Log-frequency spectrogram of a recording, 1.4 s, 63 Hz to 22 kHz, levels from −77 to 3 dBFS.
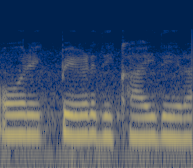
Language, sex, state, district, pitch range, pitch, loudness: Hindi, female, Uttar Pradesh, Hamirpur, 185-200 Hz, 195 Hz, -24 LUFS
